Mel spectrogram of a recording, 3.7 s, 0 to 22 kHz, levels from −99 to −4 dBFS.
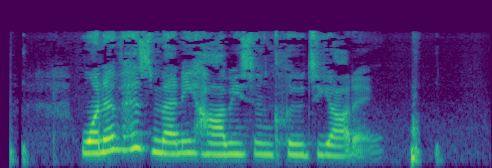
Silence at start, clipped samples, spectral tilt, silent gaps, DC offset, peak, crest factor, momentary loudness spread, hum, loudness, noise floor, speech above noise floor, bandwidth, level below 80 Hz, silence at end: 0.05 s; under 0.1%; -4 dB/octave; none; under 0.1%; -4 dBFS; 20 dB; 15 LU; none; -24 LUFS; -53 dBFS; 30 dB; 11.5 kHz; -64 dBFS; 0.55 s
